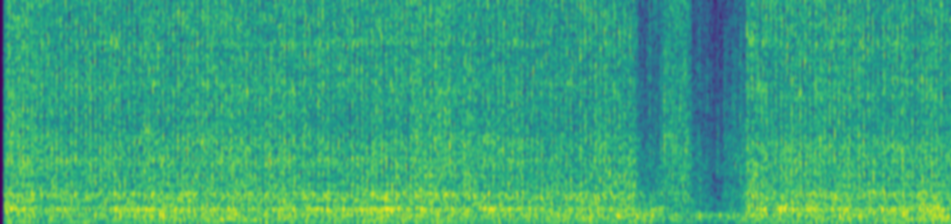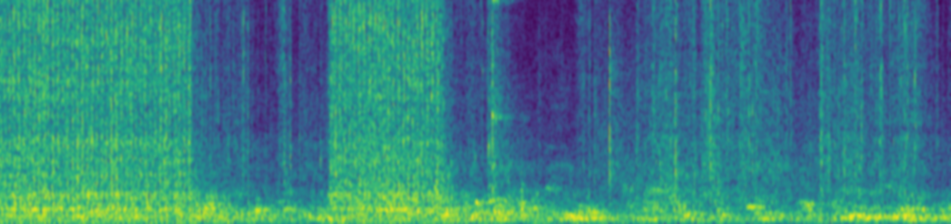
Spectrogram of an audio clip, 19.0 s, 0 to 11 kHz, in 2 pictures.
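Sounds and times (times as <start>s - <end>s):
industrial sewing machine stitching: 0.0s - 14.3s.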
